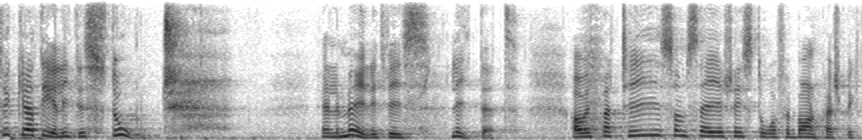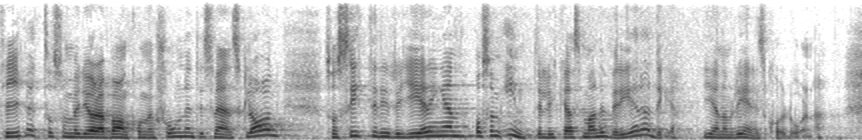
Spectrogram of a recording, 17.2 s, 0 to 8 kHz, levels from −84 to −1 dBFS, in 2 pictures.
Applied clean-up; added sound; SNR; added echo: none; none; none; none.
